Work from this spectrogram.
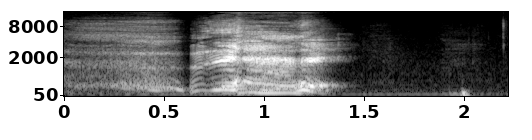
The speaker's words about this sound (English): I'm coughing up lungs. That could be the baby coughing.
